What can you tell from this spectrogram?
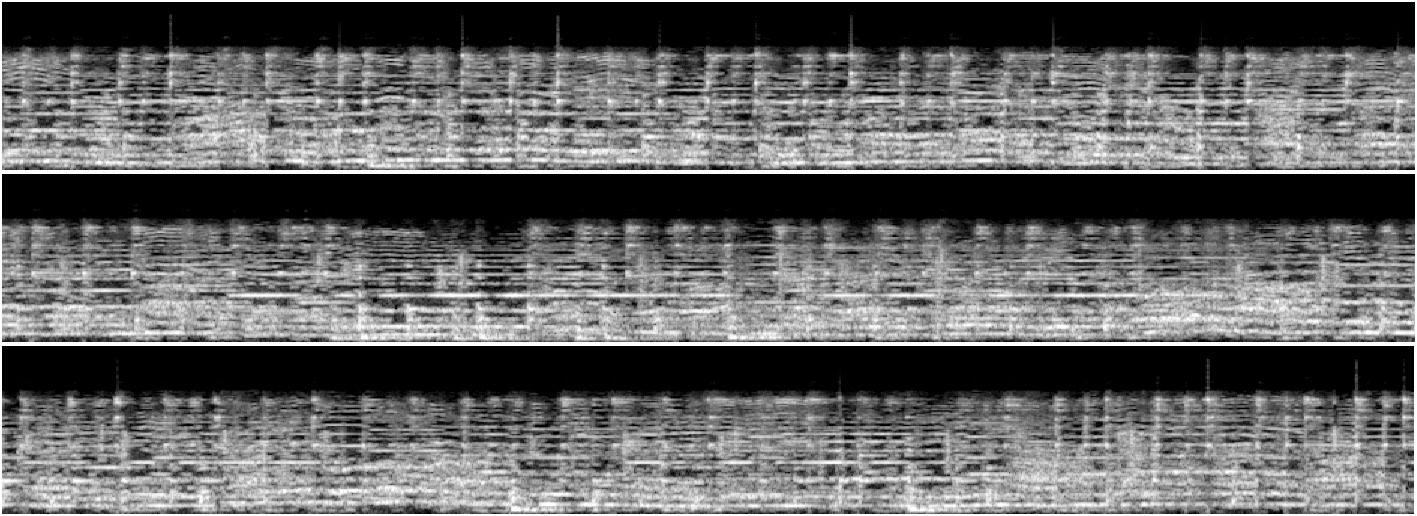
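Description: An arti, a Hindu devotional hymn, sung to an accompaniment with percussion.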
